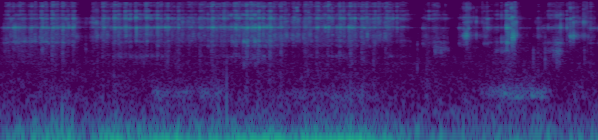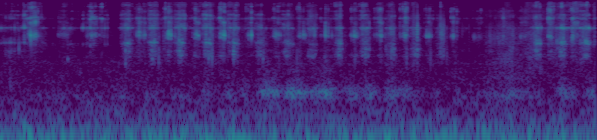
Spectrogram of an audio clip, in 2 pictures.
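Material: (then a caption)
Glass. A glass jar is shaken as an ASMR trigger, giving a bright, high-pitched rattling and jingling. A dense, steady stretch of shaking for the first four seconds gives way to quieter, irregular bursts of rattling.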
